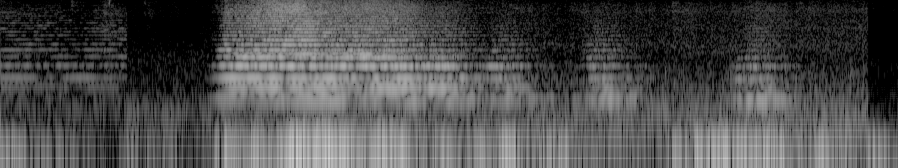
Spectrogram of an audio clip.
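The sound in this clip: A passing train sounds its horn: a sustained, steady multi-tone blast over a deep rolling rumble of rail cars. The horn grows louder after a quieter start, dips briefly and returns, with the rumble continuing throughout.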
